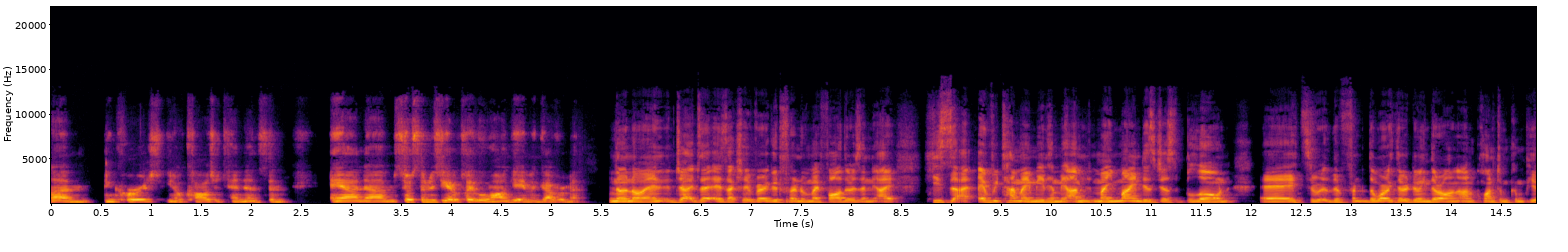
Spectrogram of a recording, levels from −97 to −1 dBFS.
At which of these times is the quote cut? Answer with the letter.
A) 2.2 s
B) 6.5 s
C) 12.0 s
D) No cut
B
